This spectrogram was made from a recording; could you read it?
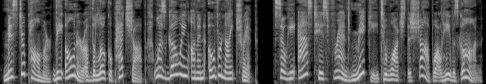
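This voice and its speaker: A woman reads a children's storybook aloud with a hugely animated voice. She takes her time, narrating deliberately and expressively in a close, dry recording. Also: medium pitch, dry recording. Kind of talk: scripted children's read-along narration.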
